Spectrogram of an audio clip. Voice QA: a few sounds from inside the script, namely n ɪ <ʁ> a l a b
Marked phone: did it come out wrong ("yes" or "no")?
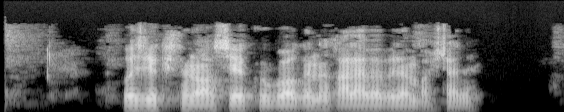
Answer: no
